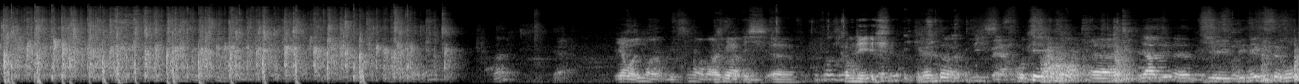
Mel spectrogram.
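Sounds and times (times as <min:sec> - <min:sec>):
crowd applauding: 0:00.0 - 0:04.7
speech: 0:06.2 - 0:12.9.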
